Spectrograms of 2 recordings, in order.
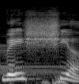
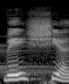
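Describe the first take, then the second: Both takes have the same delivery.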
